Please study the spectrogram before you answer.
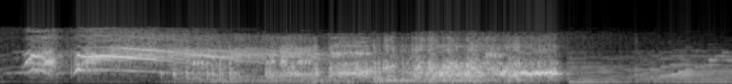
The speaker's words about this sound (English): As the wind increased in fury, the bridge began to turn and twist. Suddenly, I heard the horrible sound of splitting timbers.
